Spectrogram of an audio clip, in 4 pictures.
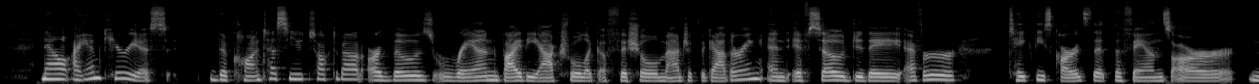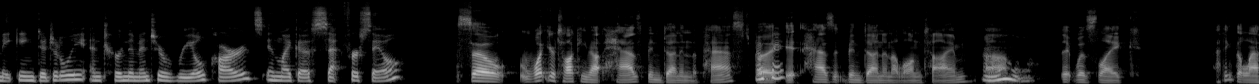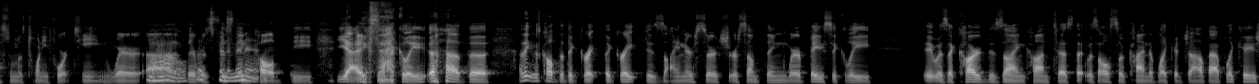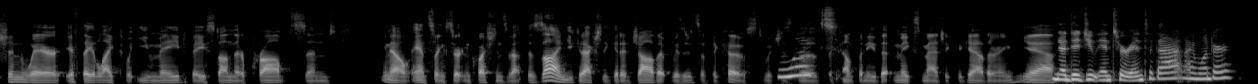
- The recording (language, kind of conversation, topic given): English, unstructured, How do I explain a quirky hobby to someone who doesn't understand?
- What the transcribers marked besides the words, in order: laughing while speaking: "exactly. Uh"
